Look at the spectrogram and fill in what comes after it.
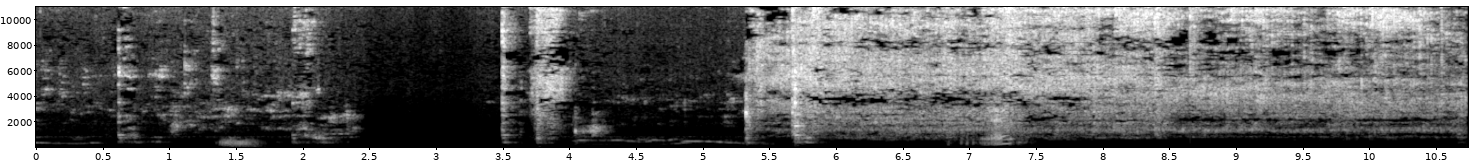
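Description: A metal spoon clinks and scrapes against a pot as diced chicken is stirred. About halfway through, a steady sizzle of the chicken frying takes over.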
